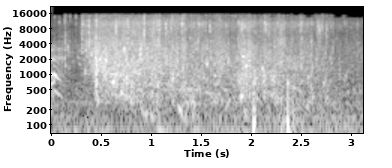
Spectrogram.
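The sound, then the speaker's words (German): Water churns and splashes steadily, with a couple of sharper slaps near the end, as a person swims strokes through the cold water of Copenhagen's harbour basin on a summer day. No one speaks. “Okay, also ich bin jetzt im Hafenbecken hier von Kopenhagen. Das Wasser ist kalt, aber an so einem Sommertag erfrischend.”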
